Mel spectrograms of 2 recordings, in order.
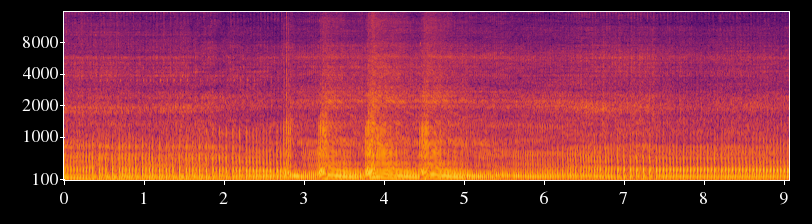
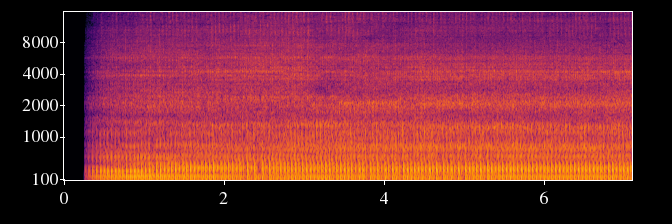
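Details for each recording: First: Four-stroke motocross bike (e.g. YZ250F/YZ450F) with Keihin FCR-MX carburetor, after the fuel screw is turned back out: single-cylinder idle blips high for about a second, then drops to a steady normal idle; fuel screw set properly. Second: Warm four-stroke motocross bike with a Keihin FCR-MX carburetor idling with the pilot fuel screw set too lean: irregular crackles and pops from the exhaust. This starves the engine of fuel and makes it hard to start.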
